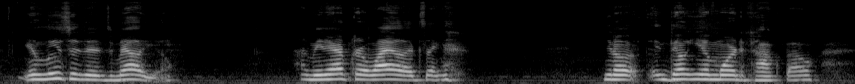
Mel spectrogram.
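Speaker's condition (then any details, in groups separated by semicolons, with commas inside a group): Cerebral palsy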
